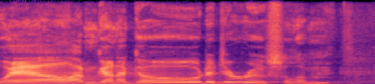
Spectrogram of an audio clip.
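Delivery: dragging, mopey country drawl. Describing a nerdy friend, showing how he talked, imitating friend's Eeyore-like talk. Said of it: "And he'd talk like this".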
